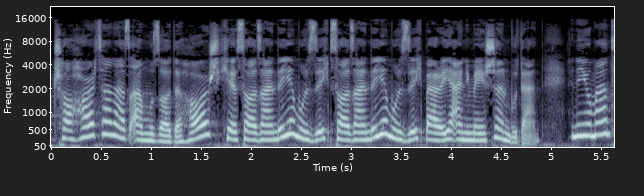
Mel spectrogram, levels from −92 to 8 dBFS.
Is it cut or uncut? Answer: cut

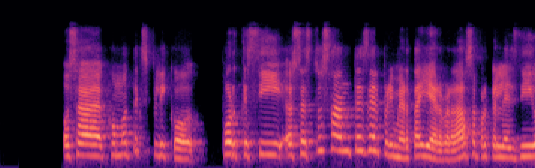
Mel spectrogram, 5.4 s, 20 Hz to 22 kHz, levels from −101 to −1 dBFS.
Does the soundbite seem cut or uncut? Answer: uncut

